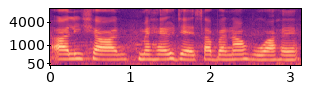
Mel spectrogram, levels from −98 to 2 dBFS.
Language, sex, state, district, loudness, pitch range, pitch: Hindi, female, Haryana, Charkhi Dadri, -15 LUFS, 210-230 Hz, 220 Hz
